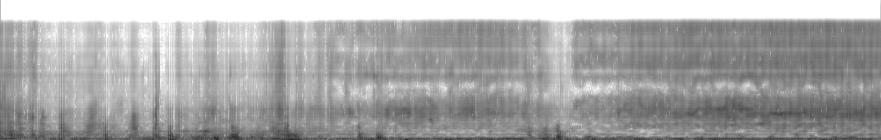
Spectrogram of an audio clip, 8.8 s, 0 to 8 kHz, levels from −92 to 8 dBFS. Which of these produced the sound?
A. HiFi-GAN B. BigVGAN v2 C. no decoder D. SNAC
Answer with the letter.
B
